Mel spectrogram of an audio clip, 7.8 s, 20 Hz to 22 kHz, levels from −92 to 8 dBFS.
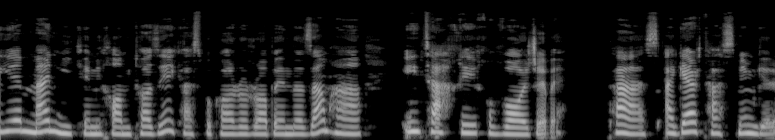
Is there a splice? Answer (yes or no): no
